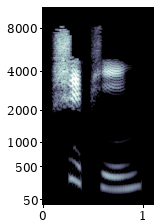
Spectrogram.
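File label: "视频", Mandarin Chinese; chinese-flashcards; hsk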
